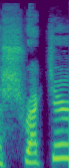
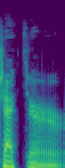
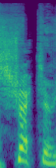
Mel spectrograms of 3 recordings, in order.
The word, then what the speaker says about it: Schecter: But it was I'm going to say the name wrong, but it was a Schrecter, I think is what it was. I might say it right. I don't know. Okay, yeah. I think it's pronounced Schecter or something like that.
